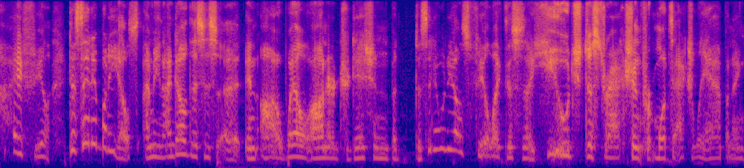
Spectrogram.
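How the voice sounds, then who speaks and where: A raspy, put-on character voice at a middle pitch and a fairly quick pace. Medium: actual play. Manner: hesitant, wry.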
